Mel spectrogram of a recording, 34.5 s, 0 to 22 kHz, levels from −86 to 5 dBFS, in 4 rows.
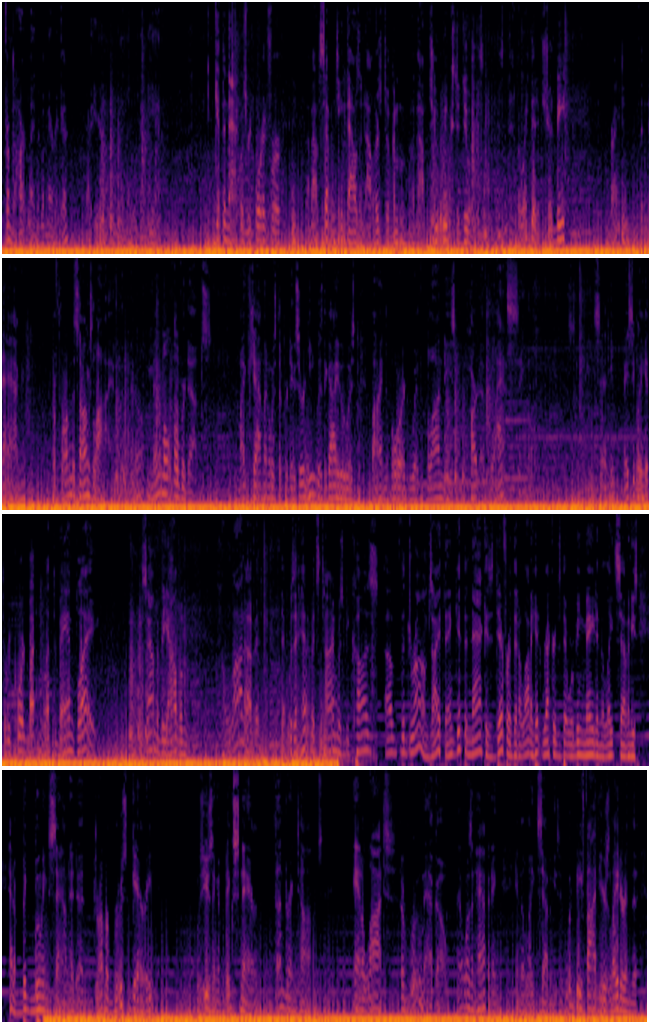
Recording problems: wrong speed and pitch; too fast and too high; 1.6 times normal speed
distortion; slight; 21% of the sound clipped
electrical hum; loud; until 22 s; 50 Hz, 9 dB below the speech
low rumble; loud; until 22 s and from 26 s on; 4 dB below the speech
background music; faint; from 13 s on; 20 dB below the speech

